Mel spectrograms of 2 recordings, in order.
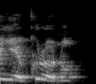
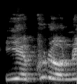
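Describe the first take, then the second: First: Said in the usual way. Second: Louder, higher first take of the phrase yɛ kuro no; yɛ kuro no hit high and loud; emphatic repeat. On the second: Real, not acted. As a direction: punch yɛ kuro no hard the first time. Repeats phrase to drive point.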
